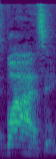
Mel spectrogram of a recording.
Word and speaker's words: Boise: as well okay so how do you say I just want to make sure you know how to say I did the research last night you did it is boise yes okay it's blasi oh no because I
